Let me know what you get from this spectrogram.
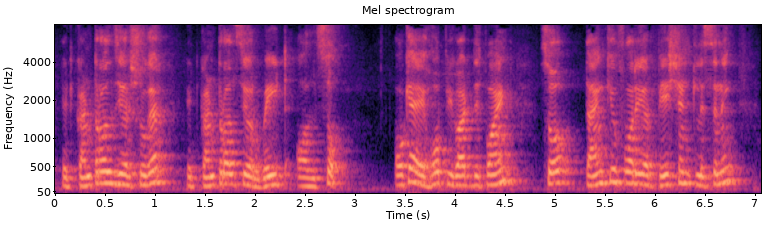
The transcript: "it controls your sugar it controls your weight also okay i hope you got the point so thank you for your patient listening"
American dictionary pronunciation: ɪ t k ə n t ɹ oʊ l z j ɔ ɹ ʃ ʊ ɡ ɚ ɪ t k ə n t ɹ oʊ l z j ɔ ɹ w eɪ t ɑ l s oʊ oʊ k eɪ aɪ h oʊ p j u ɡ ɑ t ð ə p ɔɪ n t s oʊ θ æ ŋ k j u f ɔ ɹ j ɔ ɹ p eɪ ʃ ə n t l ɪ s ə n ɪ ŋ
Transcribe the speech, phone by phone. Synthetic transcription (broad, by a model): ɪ t k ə n t ɹ oʊ l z j ɔ ɹ ʃ ʊ ɡ ɚ ɪ t k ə n t ɹ oʊ l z j ɔ ɹ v eɪ t ɑ l s oʊ oʊ k eɪ aɪ h oʊ p j u ɡ ɑ t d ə p ɔɪ n t s oʊ t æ ŋ k j u f ɔ ɹ j ɔ ɹ p eɪ ʃ ə n t l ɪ s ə n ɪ ŋ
